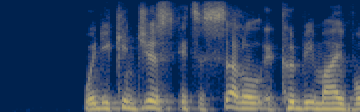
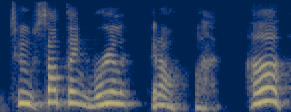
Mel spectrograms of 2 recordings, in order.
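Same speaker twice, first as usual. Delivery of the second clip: much higher squeaky mouse voice with a laugh. Shown as a demonstration. Showing his range to the host, high mouse voice. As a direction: jump way up into a tiny mouse. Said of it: "I'm almost that mouse".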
